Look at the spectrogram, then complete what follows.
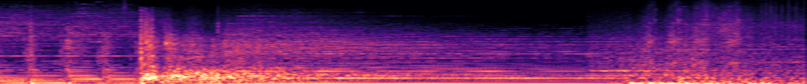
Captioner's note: gunshot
